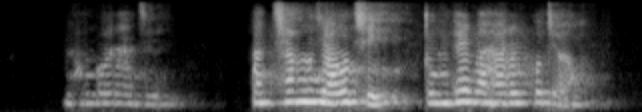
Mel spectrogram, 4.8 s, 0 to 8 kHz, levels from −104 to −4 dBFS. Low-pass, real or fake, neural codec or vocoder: 7.2 kHz; fake; codec, 16 kHz, 2 kbps, FreqCodec, smaller model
